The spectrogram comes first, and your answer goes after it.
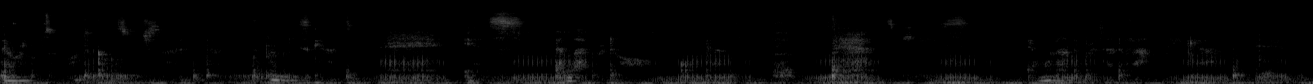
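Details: Male domestic cat lying in a lap at night while his head, neck and body are stroked; a steady, low, rumbling purr runs throughout beneath soft whispering and gentle rustling of hands on fur.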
